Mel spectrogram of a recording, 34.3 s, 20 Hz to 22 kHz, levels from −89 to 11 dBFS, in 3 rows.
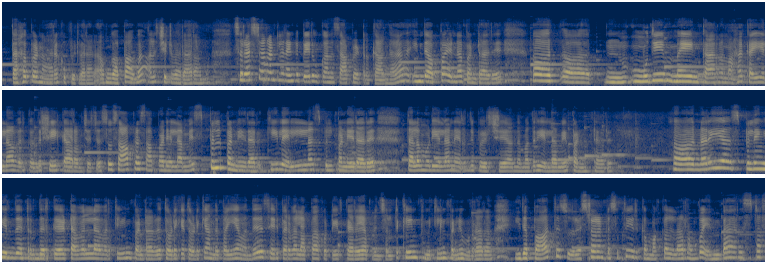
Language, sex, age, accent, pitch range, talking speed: Tamil, female, 30-49, native, 190-250 Hz, 130 wpm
